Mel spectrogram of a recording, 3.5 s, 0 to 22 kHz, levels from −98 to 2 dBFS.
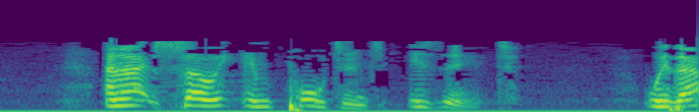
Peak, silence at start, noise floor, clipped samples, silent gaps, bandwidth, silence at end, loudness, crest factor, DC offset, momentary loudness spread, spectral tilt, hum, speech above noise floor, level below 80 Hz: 0 dBFS; 0.55 s; -55 dBFS; under 0.1%; none; 5.4 kHz; 0 s; -16 LUFS; 16 dB; 4%; 14 LU; -8 dB/octave; none; 40 dB; -40 dBFS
